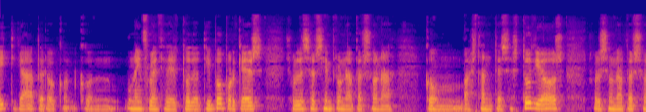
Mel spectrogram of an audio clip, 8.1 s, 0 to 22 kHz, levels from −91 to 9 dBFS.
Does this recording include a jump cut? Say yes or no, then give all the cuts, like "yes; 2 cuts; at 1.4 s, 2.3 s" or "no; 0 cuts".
no; 0 cuts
